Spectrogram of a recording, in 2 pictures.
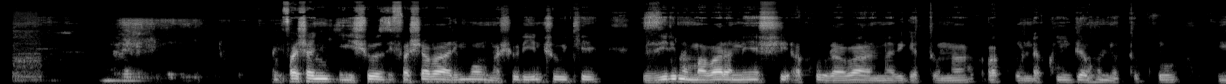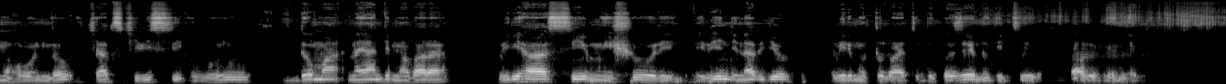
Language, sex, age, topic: Kinyarwanda, male, 18-24, education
